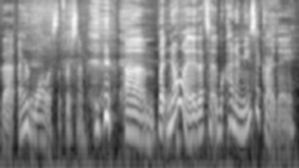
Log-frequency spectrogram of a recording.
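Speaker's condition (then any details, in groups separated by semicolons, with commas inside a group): No condition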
